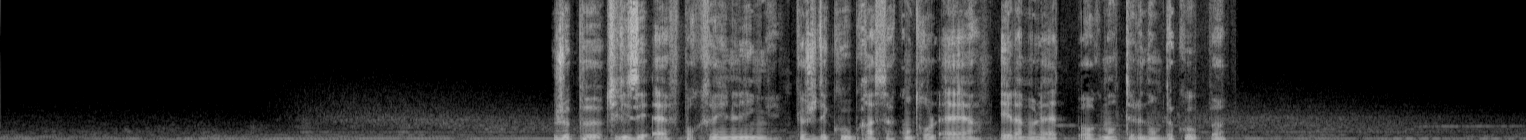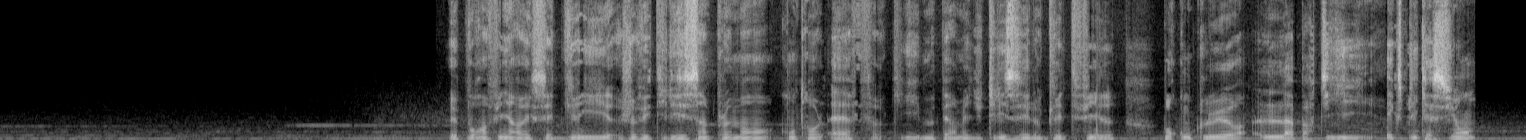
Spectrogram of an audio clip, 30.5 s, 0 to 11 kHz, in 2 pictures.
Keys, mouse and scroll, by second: 2.4 click, 3.5-5.6 typing, 3.9 click, 6.9 click, 7.7 shift+click, 8.8 f, 10.4 ctrl+r, 14.4 right click, 15.6 click, 17.2-18.5 typing, 19.5-20.8 drag, 21.9 ctrl+f, 29.2 Tab, 30.1 x.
